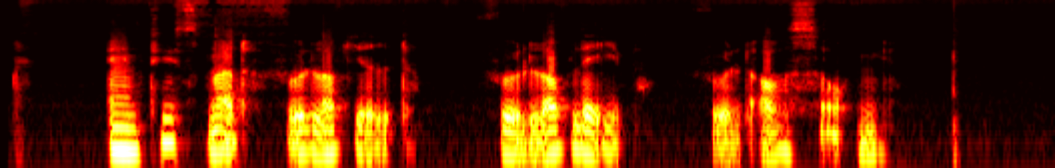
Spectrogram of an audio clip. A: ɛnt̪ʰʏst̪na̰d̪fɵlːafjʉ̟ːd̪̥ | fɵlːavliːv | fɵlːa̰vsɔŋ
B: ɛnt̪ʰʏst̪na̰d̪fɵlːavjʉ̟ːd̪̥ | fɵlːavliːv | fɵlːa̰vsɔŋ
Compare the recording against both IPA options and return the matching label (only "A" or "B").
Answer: B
